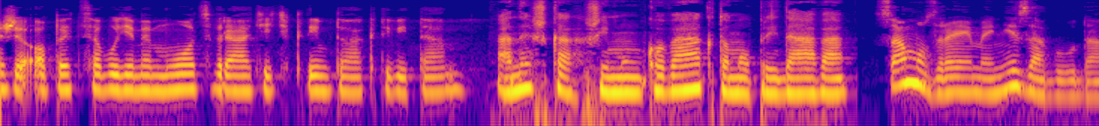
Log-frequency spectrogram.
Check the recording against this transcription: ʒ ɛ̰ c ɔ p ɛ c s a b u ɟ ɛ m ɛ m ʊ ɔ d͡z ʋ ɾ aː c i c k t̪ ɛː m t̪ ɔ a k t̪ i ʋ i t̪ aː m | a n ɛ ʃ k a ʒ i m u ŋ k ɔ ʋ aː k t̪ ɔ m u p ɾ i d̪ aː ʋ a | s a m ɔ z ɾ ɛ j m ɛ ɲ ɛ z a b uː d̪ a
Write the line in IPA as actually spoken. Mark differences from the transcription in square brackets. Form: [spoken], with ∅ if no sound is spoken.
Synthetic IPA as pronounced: ʒ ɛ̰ [ʔ] ɔ p ɛ c s a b u ɟ ɛ m ɛ m ʊ ɔ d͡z ʋ ɾ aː c i c k t̪ [iː] m t̪ ɔ a k t̪ i ʋ i t̪ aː m | a n ɛ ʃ k a [ʃ] i m u ŋ k ɔ ʋ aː k t̪ ɔ m u p ɾ i d̪ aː ʋ a | s a m ɔ z ɾ ɛ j m ɛ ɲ ɛ z a b uː d̪ a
